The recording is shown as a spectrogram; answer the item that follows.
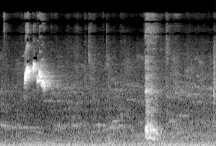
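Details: Red-whiskered bulbul singing aggressively in the morning, a short bright warbled phrase sliding down from high pitch, followed by a lower thump-like note and a quiet pause.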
